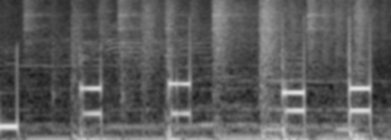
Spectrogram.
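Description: Telephone keypad dialing tones as a code is entered: four short two-tone beeps in an uneven rhythm, after a brief single lower tone at the start, over a low steady background hum.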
